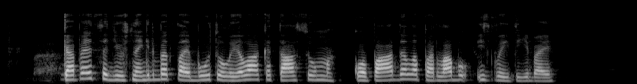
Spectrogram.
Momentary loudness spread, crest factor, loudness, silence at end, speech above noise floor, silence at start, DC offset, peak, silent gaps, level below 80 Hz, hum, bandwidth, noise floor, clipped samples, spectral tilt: 11 LU; 18 dB; -23 LUFS; 0.85 s; 57 dB; 0.6 s; under 0.1%; -4 dBFS; none; -78 dBFS; none; 11.5 kHz; -79 dBFS; under 0.1%; -6 dB/octave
